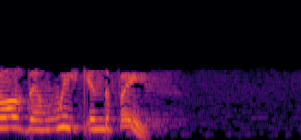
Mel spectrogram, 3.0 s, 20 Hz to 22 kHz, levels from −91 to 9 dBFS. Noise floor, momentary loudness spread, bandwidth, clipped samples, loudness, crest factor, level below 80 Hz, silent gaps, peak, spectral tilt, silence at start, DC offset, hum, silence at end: -65 dBFS; 7 LU; 3.7 kHz; under 0.1%; -25 LUFS; 18 dB; -80 dBFS; none; -8 dBFS; -8.5 dB/octave; 0 s; under 0.1%; none; 1.45 s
